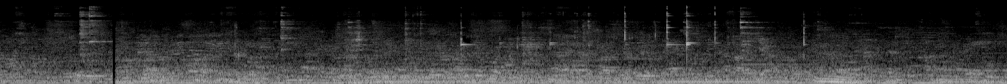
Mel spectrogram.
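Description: Metal spoon clinking several times against a glass bowl while scooping food, over a murmur of dining-room chatter.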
